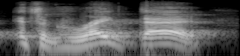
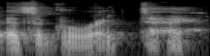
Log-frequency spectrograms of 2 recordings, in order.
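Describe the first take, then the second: First: Said in the usual way. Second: Hushed whisper, almost no voice; soft breathy whisper of the same line. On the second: Shown as a demonstration. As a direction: whisper it as if sharing a secret. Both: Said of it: "I said two very different things".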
